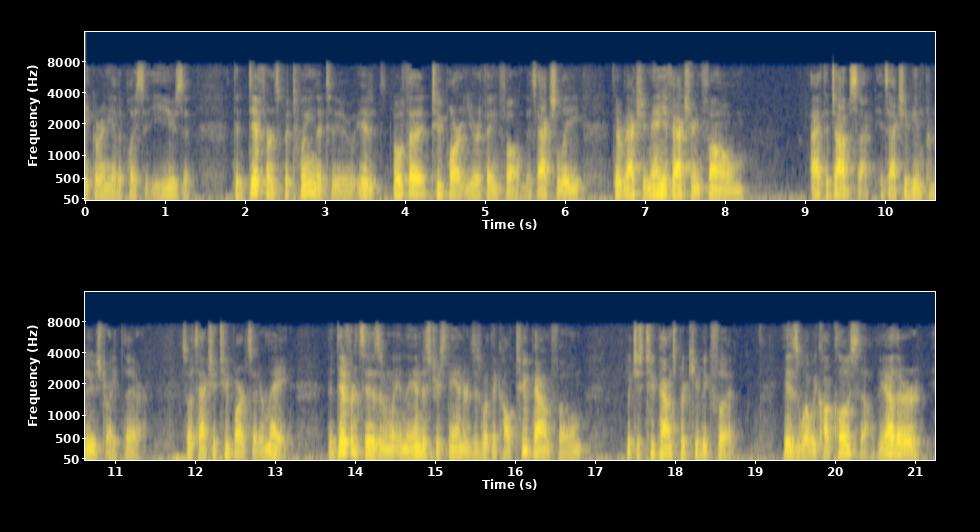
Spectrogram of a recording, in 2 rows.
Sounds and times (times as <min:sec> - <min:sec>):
Speech: 0:00.0 - 0:08.3, 0:09.1 - 0:18.8, 0:19.4 - 0:21.2.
